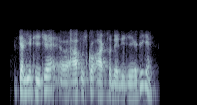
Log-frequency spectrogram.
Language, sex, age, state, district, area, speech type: Hindi, male, 18-30, Uttar Pradesh, Pratapgarh, urban, conversation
